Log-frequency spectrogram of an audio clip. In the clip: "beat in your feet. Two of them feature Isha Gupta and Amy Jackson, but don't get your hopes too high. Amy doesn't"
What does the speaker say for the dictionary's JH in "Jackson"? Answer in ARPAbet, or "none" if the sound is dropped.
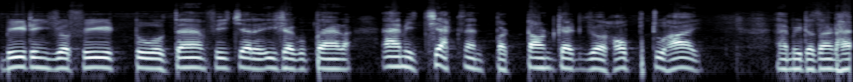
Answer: CH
